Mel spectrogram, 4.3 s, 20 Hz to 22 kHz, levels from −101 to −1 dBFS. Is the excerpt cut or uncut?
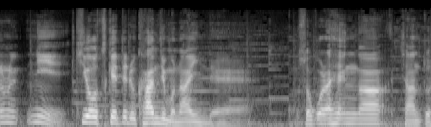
cut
